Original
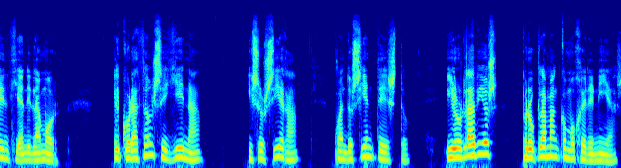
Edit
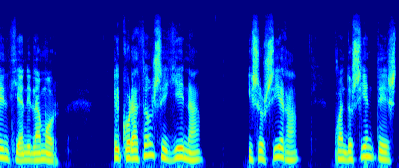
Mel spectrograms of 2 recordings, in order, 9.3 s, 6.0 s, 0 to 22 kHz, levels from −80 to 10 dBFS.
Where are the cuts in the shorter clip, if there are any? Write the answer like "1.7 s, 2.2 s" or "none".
none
